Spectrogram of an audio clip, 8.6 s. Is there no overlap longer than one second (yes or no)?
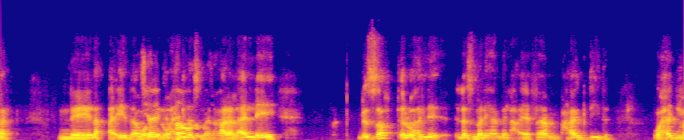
no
